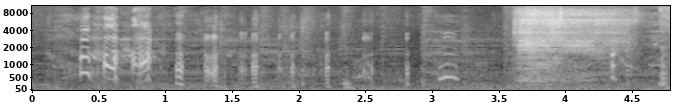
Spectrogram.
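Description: A woman in a library lets out a loud, hissing fart near the end that lasts about a second, following a stretch of short clicks, squeaks and faint vocal noises.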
